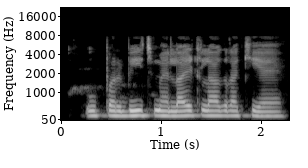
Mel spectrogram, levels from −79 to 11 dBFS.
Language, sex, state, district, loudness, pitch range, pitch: Rajasthani, female, Rajasthan, Churu, -16 LUFS, 165-175 Hz, 170 Hz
